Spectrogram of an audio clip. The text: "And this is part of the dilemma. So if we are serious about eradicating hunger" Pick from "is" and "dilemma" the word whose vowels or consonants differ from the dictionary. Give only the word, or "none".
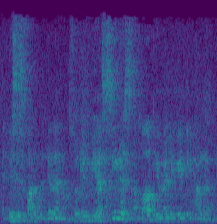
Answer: is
